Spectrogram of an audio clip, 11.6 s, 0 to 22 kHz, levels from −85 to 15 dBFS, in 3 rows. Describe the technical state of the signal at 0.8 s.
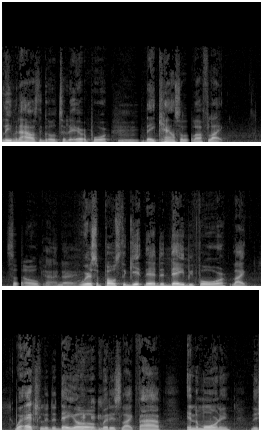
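At 0.8 s the signal is in repeated stalls (stutter), from 0.65 to 1.64 s. Late packets drained the buffer five times. Stretched sound fills them, so it drags and stutters.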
